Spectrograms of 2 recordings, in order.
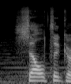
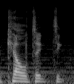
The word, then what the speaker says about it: Celtic: All right, as well, it's Celtic or Celtic, depending on which pronunciation you go with. Both are correct.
